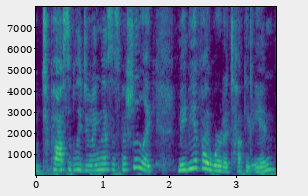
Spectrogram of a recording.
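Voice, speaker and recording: A woman's high-pitched, raised and projected voice, bright and sharp in tone, with lively intonation. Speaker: boutique owner doing clothing try-on videos. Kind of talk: casual try-on haul video. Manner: fast.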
